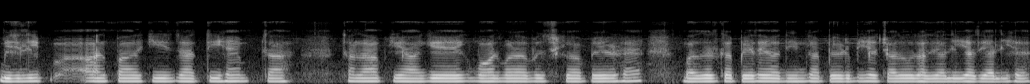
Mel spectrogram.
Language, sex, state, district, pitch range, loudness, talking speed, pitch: Hindi, male, Uttar Pradesh, Jyotiba Phule Nagar, 140-145 Hz, -15 LUFS, 185 wpm, 145 Hz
